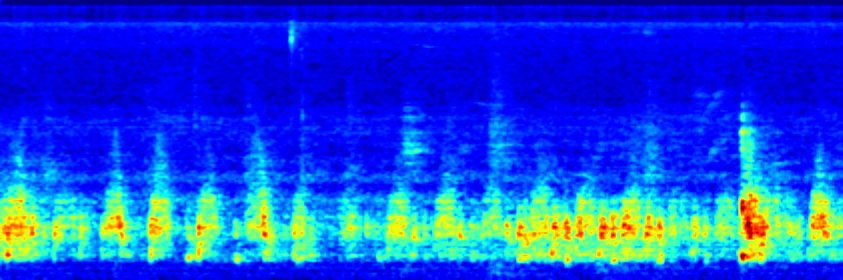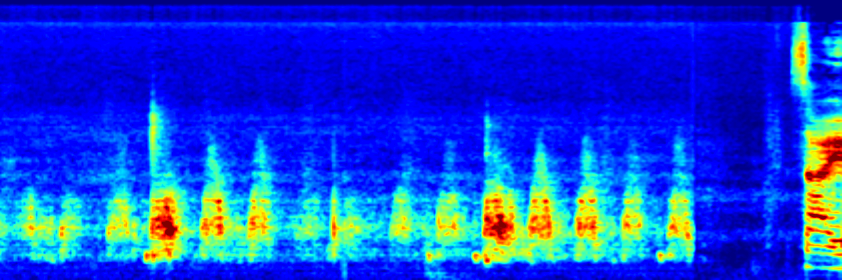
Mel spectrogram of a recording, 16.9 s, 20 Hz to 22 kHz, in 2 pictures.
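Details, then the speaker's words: Fetal heartbeat on Doppler by a midwife at 36 weeks 5 days of pregnancy, baby boy with his back on the mother's left side and kicking: rapid whooshing pulses with brief movement bumps near the end; strong fetal heartbeat. "gonna really miss him in that sound it is lovely and my midwife is so sweet listen she even she gets really really excited when she listens to the heartbeat and she always says to me it's just like an amazing sound to hear"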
